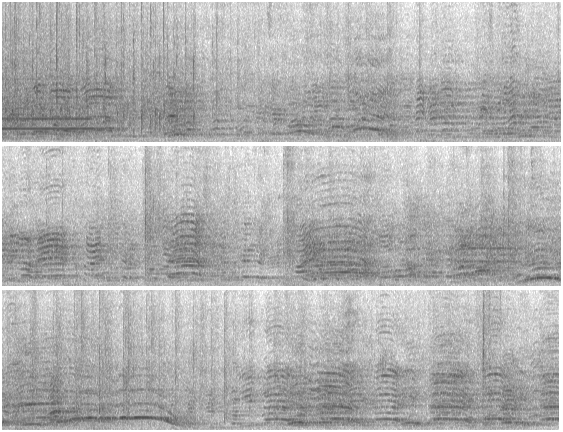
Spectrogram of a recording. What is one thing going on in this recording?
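Spectators murmur and chatter in the background.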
